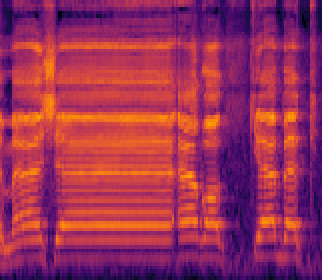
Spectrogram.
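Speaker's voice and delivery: slow, with a nasal مَّا and a long شَاءَ; drawn-out شَاءَ; ghunna and long shaa. Shown as a demonstration. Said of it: "شاہ کو کھینچنا ہے".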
